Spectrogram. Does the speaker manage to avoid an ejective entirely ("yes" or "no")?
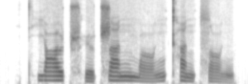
yes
